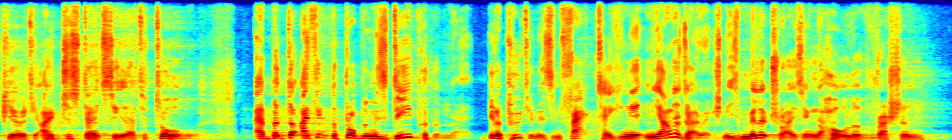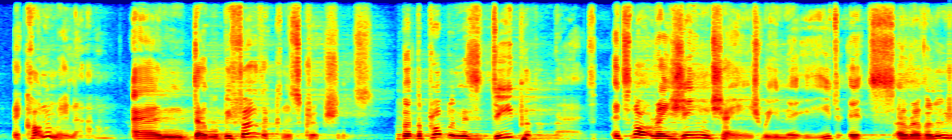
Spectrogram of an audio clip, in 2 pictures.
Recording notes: This conversation took place in March 2023 and is part of Intelligence Squared’s live debate partnership with the Southbank Centre.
